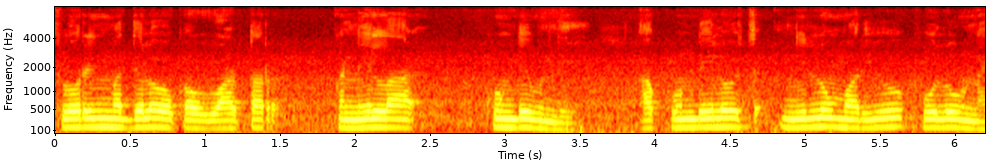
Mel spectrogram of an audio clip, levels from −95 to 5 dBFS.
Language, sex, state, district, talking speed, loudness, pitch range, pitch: Telugu, male, Telangana, Hyderabad, 135 wpm, -14 LUFS, 140-150 Hz, 150 Hz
